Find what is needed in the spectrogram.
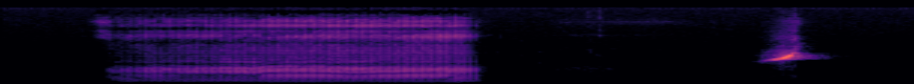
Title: Loud snoring dog is loud !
